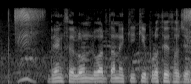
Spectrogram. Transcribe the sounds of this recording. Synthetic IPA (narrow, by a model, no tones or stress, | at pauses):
bɛŋkselonloaɾt̪anekikipɾot̪it̪ɦot͡ɕʰe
